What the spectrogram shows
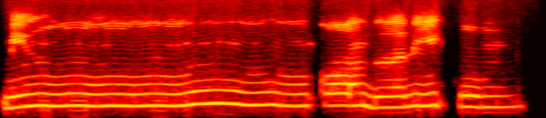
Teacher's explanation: samar-samar antara nun mati dan huruf yang di depannya dengan berdengung. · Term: ikhfa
